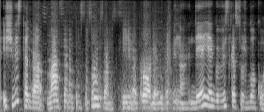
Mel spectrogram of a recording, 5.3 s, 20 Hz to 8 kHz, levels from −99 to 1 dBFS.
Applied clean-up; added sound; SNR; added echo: neural separator model SepFormer DNS4.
